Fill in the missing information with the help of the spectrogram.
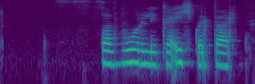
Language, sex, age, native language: Icelandic, female, 9, Icelandic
